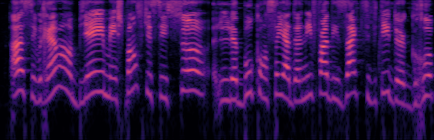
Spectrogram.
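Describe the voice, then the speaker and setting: Animated and bright with a sharp tone, a woman speaks at a high pitch and a moderate pace with ordinary pitch variation, the sound dry and close with no echo in a very clean recording with a silent background. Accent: Quebec. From Quebec, south shore of Montreal. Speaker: streamer and content creator. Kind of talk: live interactive stream hosting.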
